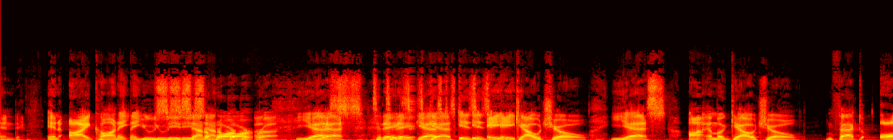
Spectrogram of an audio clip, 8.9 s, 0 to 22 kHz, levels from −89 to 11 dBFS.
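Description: It's a speech clip with what is likely light low-delay AAC coding throughout. Right after "an icon at", from 1.3 to 5.14 s, there's a doubled audio track: a full-band copy at about the same level sits roughly 150 ms behind, dry and with hard edges, likely a second, slower capture path or a misaligned edit. On top of that, there's AAC frame loss with concealment at 2.47 to 2.58 s (70 ms lost) and 4.1 to 4.2 s (60 ms), each a smeared, phasey patch where the decoder patched over missing frames. A third, patchier loss spreads 70 ms across 6.95 to 7.09 s, with the longest gap around 40 ms.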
